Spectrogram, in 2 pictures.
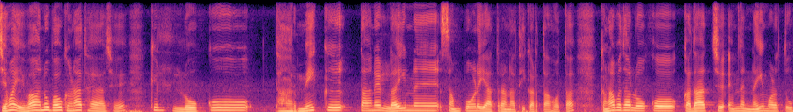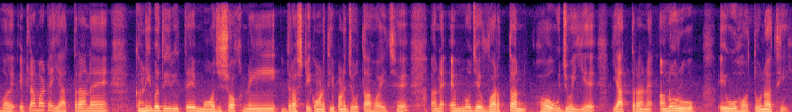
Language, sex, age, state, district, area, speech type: Gujarati, male, 30-45, Gujarat, Anand, urban, spontaneous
